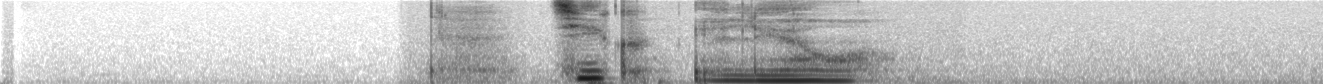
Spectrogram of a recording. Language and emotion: Russian, sad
